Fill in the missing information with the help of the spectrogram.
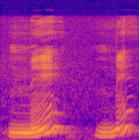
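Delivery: loud, incredulous double question; surprised. A narrator's reading. Rabbit learning he is to join in, astonished. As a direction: swoop up sharply on each word. Rabbit hears he must discover it.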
